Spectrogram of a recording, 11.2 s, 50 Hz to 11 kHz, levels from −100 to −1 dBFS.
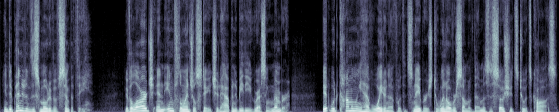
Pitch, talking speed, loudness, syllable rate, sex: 135 Hz, 210 wpm, -18 LUFS, 6.5 syllables/s, male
